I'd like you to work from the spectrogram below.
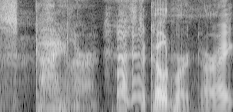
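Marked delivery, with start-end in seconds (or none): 0.0-1.0 hushed, very soft, secretive whisper. Showing listeners how to say the code word: very soft whisper. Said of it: "That's a whisper. In a very soft whisper".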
